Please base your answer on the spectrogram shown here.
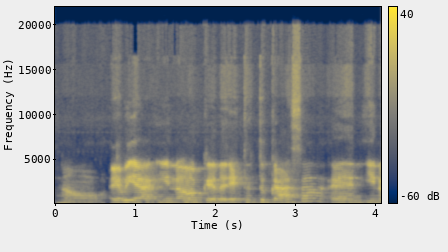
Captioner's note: speaks Spanish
